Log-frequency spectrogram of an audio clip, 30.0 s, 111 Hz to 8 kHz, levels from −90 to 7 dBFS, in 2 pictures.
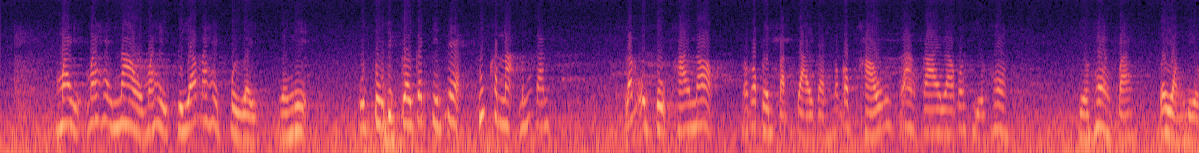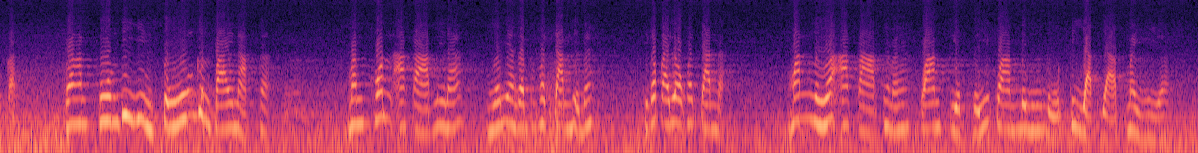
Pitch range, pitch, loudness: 195-245 Hz, 220 Hz, -17 LUFS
